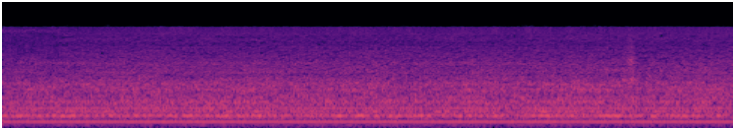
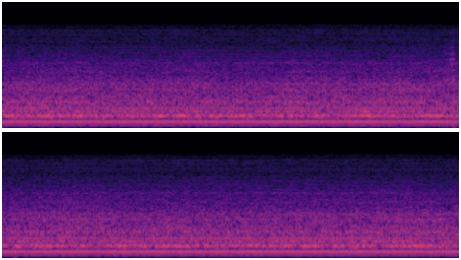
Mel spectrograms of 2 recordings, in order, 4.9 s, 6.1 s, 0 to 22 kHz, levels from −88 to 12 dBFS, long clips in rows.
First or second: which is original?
second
